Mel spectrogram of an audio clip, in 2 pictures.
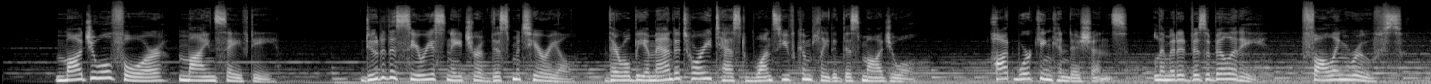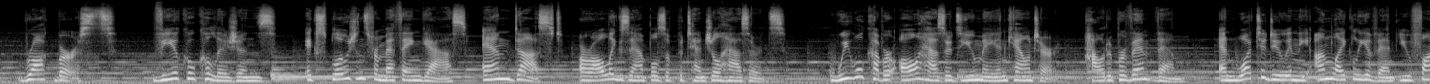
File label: eLearning; Married With Mics; Mine Safey Safety mining industrial natural resources petroleum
